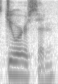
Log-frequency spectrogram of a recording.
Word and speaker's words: Duerson: The family of David Vuerson. Is that how you pronounce this football player's name? V-E-V-U-E-R? – Duerson, actually. – What is D. – it? – That's a typo. It's Duerson.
